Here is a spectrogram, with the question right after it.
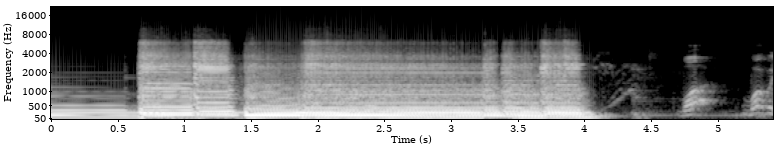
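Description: A vintage Gibson ES-335 electric guitar plays loud distorted chords at an edge-of-breakup tone with harsh clipping, ringing for a few seconds before cutting off into faint trailing sounds.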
